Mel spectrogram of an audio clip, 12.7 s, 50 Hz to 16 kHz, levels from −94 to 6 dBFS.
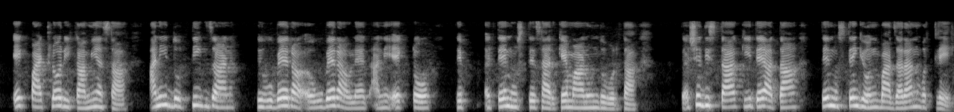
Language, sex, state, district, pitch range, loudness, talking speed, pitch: Konkani, female, Goa, North and South Goa, 195-245 Hz, -16 LUFS, 135 wpm, 215 Hz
